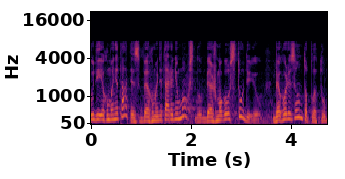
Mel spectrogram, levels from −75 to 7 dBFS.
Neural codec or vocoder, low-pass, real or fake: codec, 16 kHz, 4 kbps, X-Codec, WavLM features, trained on Multilingual LibriSpeech; 7.2 kHz; fake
